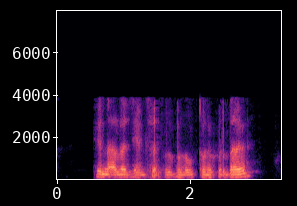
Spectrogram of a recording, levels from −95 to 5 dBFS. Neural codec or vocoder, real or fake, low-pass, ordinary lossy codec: codec, 24 kHz, 1.5 kbps, HILCodec; fake; 7.2 kHz; AAC, 16 kbps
